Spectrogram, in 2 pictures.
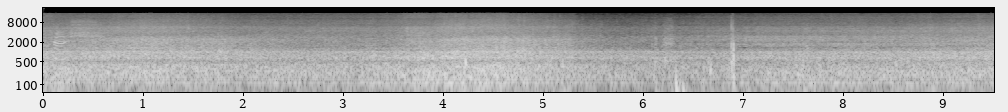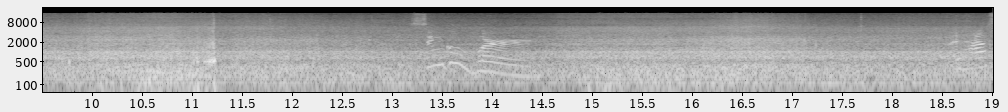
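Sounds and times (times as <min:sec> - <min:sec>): wind on microphone: 0:00.0 - 0:13.2
ocean surf washing on shore: 0:00.0 - 0:19.0.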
